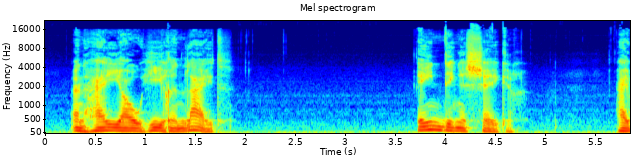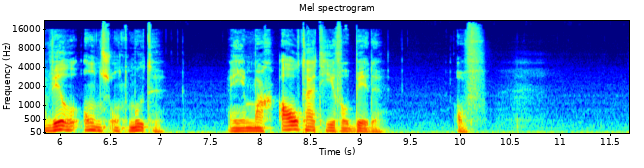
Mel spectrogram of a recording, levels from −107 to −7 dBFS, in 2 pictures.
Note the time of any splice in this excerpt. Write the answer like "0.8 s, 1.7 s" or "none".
9.8 s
